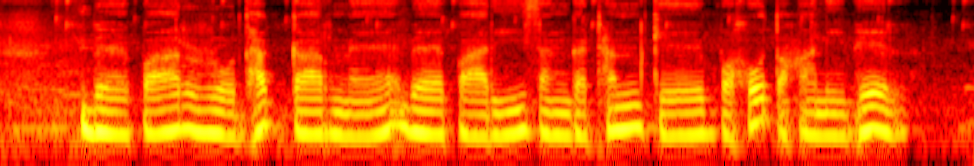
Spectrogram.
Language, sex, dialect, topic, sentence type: Maithili, male, Southern/Standard, banking, statement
